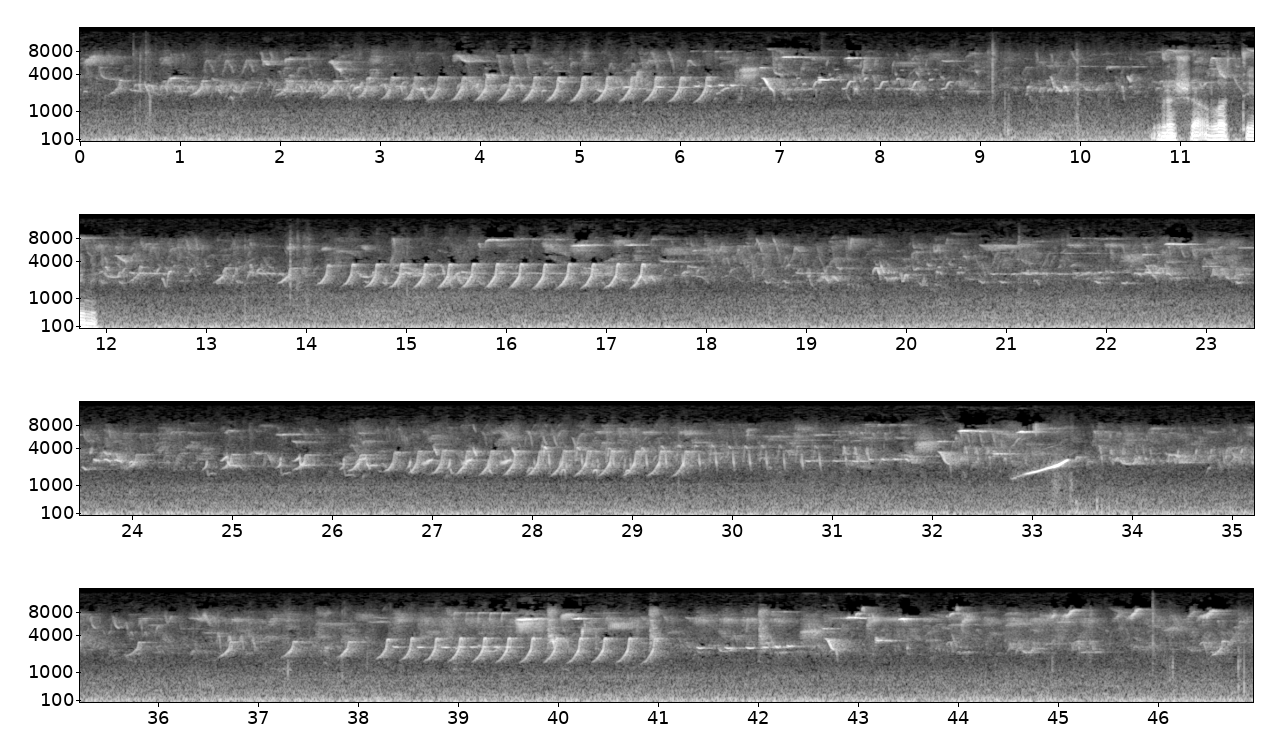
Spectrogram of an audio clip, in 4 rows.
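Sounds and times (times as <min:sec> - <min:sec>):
birds chirping: 0:00.0 - 0:46.9
bird fast trill: 0:32.7 - 0:33.4
loud rising whistle: 0:32.8 - 0:33.4.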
